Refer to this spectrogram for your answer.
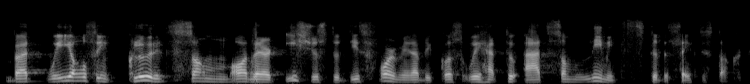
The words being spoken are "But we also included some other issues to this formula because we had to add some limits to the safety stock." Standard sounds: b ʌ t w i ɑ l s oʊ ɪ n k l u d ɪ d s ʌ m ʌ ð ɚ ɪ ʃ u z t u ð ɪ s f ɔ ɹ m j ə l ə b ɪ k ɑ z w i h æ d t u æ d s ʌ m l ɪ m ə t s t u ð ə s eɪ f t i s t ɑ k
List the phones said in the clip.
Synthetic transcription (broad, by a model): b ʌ t w i ɑ l s oʊ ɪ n k l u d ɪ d s ʌ m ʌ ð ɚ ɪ ʃ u s t u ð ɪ s f ɔ ɹ m j l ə b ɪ k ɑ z w i h æ d t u æ d s ʌ m l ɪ m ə t s t u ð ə s eɪ f t i s t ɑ k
